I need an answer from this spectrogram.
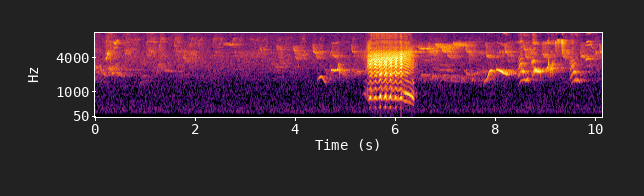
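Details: Lambs grazing in a cool green forest; one loud, wavering, quavering bleat lasting about a second, surrounded by chirping and whistled songs of several birds.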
